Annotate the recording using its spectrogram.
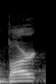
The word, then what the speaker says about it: Barth: Karl Barth was no fan of this kind of distinction or other important distinctions. And you may or may not know who Karl Barth is, written Barth, but pronounced Bart.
